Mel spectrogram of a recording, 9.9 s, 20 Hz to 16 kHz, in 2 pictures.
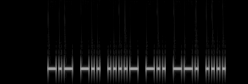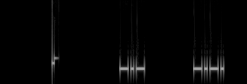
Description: Morse code, heard as a keyed tone, about 22 wpm, spaced as for 17 wpm, 700 Hz. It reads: KD4DGH KC
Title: USA Call Signs - 6 Characters - 6x Character Spacing - 22wpm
